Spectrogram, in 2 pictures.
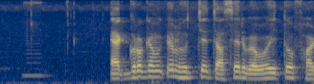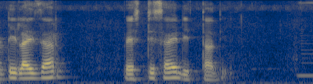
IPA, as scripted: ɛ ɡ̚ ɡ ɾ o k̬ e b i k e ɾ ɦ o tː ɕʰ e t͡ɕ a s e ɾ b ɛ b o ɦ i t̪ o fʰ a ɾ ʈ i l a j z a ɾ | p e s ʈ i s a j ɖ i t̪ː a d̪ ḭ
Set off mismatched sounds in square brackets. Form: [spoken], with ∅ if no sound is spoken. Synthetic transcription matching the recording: ɛ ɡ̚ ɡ ɾ o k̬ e [m] i k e [l] ɦ o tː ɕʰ e t͡ɕ a s e ɾ b ɛ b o ɦ i t̪ o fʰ a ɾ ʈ i l a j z a ɾ | p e s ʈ i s a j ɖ i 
